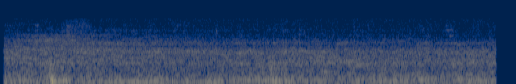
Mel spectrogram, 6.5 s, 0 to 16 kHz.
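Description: Steady low road and engine rumble inside a car cruising on a motorway at about 90 km/h, with a single sharp thump a little over half a second in.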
